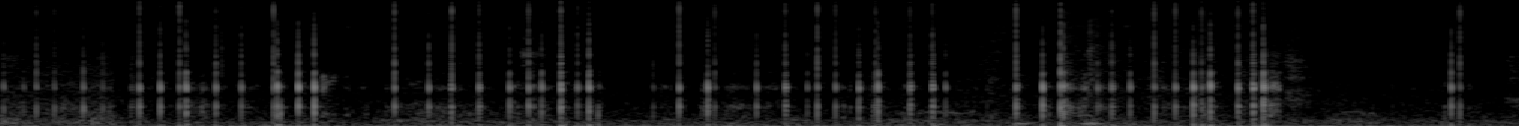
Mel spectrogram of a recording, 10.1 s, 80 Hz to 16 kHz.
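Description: Long nails tap and scratch across the cover of a matte paperback manga volume, a solid paper block. Quick, sharp, dry taps come in irregular bursts with a faint tone around 1.2 kHz, and soft scratching fills the gaps. The overall level stays quiet.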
